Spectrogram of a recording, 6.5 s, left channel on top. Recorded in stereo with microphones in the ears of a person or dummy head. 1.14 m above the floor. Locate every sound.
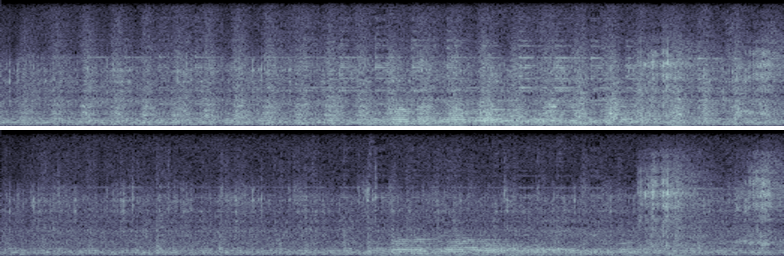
3.0 s a man speaking: 65° left (ahead or behind), 3 m
5.3 s chewing: 15° left (ahead or behind), 2.5 m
